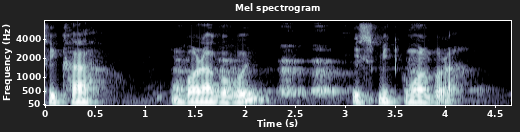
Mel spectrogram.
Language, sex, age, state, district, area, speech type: Assamese, male, 60+, Assam, Dibrugarh, urban, spontaneous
